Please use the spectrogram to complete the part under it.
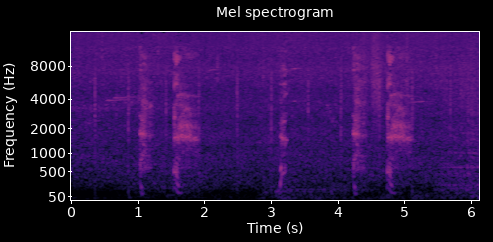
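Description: A young man grunts with effort while climbing.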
